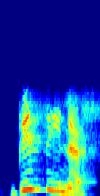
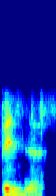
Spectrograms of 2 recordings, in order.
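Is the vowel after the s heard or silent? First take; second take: heard; silent. First: The vowel after the s is clearly heard. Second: The vowel after the s is silent. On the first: The speaker calls it wrong. "If you were to hear it, it would be busyness" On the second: The speaker calls it right. "you don't actually hear the I"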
